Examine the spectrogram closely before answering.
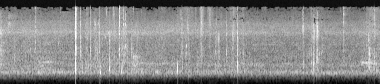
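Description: Shopping bags and wire baskets being loaded into a car's rear cargo area: plastic bags rustling, with several sharp knocks and clatters, the loudest about one and a half and two seconds in, over a steady hum.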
